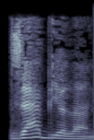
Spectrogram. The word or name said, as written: zabulon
